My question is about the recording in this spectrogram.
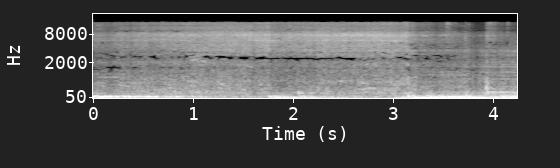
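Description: Loud live industrial music from a concert stage, picked up from the crowd on a phone: a harsh, hissing high noise wash over a deep bass drone. The bass swells heavier about three seconds in.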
